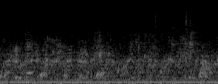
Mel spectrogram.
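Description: Water flowing faintly and steadily out of a thin plastic siphon tube, the siphon running once started. A low steady hum lies underneath.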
